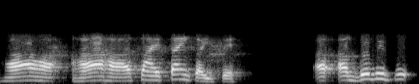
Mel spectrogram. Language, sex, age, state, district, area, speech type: Sindhi, female, 45-60, Gujarat, Junagadh, rural, conversation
